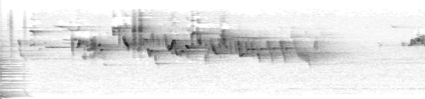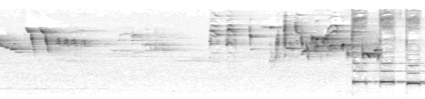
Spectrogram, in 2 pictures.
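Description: Small birds chirping: rapid runs of short, high, falling notes in three bursts, the longest over the first five seconds, a short one around the middle, and another in the last two seconds.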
